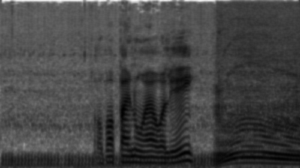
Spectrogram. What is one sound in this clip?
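A motorcycle engine revs sharply.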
